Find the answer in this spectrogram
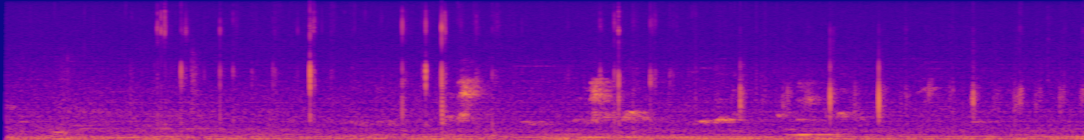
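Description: A rabbit crunches steadily on carrot, with quick, crisp bites and gnawing clicks.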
